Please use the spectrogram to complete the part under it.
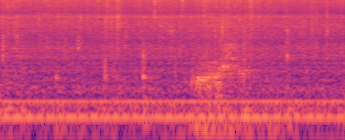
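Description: Canned meat, SPAM or Krakus Golonkowa, sizzles gently in a dry camping pan over low heat, a continuous soft crackle and spit with occasional louder pops.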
